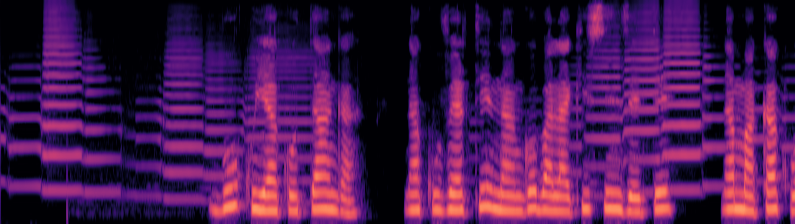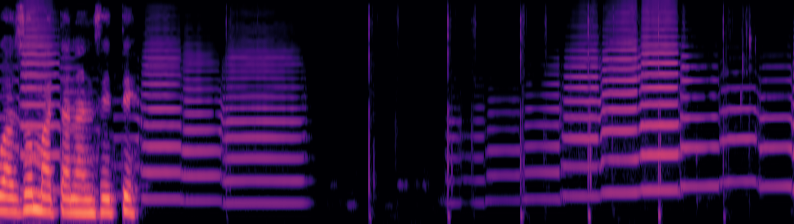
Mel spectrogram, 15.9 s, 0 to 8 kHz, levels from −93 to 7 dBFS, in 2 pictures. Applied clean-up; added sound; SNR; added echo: none; Trumpet; 20 dB; none.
